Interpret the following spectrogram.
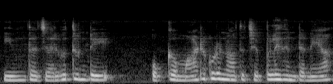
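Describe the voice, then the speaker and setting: A woman voicing an earnest young man, a younger brother, who talks briskly in an audio story. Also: mid-range voice, steady tone, dark tone, close to an everyday voice.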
